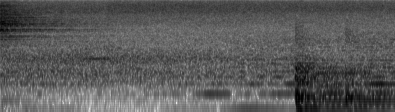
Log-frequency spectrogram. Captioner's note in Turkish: Rüzgâr sesi; Müzik - Gerilim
